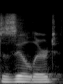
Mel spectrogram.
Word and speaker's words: Szilard: Leo Szilard, pronounced Szilard, the physicist who had drafted the letter to Roosevelt that started the atomic bomb program.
